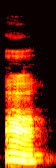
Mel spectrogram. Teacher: जिन वर्णों को बोलते समय मुख का पूरा द्वार खुल जाए तो उसे वृत्तमुखी कहते हैं।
